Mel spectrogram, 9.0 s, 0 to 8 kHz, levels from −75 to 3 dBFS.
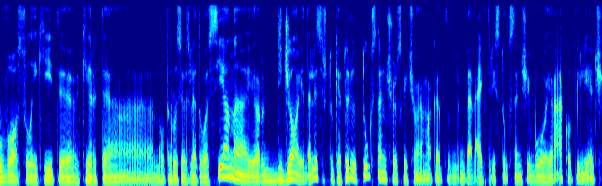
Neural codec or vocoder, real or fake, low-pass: vocoder, 24 kHz, 100 mel bands, Vocos; fake; 7.2 kHz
